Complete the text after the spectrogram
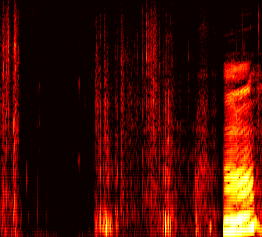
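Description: A bag of Demeter brand crunchy pretzels crinkles and rustles as it is torn open, in irregular crackly bursts, followed by a short loud vocal sound at the end.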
